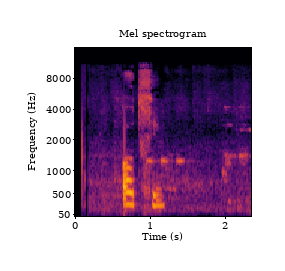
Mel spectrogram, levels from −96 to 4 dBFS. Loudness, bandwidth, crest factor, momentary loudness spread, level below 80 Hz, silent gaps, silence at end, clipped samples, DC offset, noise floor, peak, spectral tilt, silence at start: -21 LUFS; 11.5 kHz; 24 dB; 22 LU; -68 dBFS; none; 0.15 s; under 0.1%; under 0.1%; -51 dBFS; 0 dBFS; -3.5 dB/octave; 0.6 s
